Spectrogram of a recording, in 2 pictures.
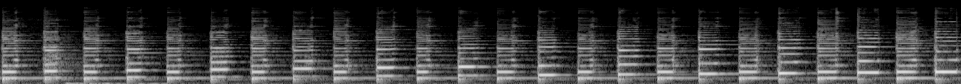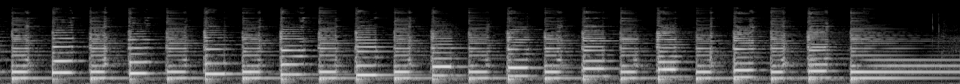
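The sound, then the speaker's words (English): Slide guitar played staccato, with each note stopped short by the picking hand and alternated against the open first string. A long, steady run of many evenly spaced, clipped notes moves over a repeated lower pitch, then ends on a ringing note. “So in this case, you're going to lift up your slide and your damping finger and still continue to sort of stop the notes with your right hand as they end. So that's going to sound like this.”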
